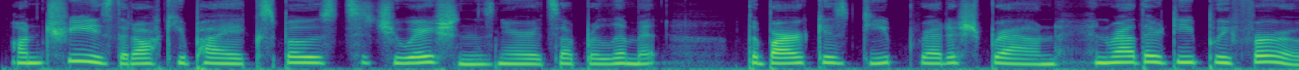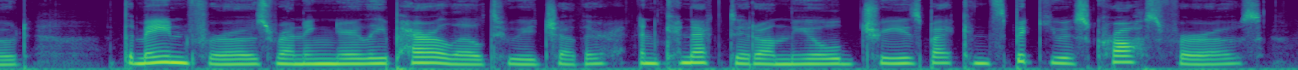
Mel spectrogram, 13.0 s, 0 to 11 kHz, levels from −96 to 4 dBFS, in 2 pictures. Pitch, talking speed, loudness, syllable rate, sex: 220 Hz, 180 wpm, -20 LUFS, 5.5 syllables/s, female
